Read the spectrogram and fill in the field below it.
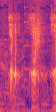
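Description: Voices imitate pigs with repeated nasal oinks at a children's piggy race on a farm, two or three short bursts in one second, close and moderately loud.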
